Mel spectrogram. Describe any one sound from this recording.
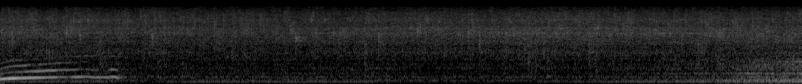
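Chopsticks tap against a frying pan.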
